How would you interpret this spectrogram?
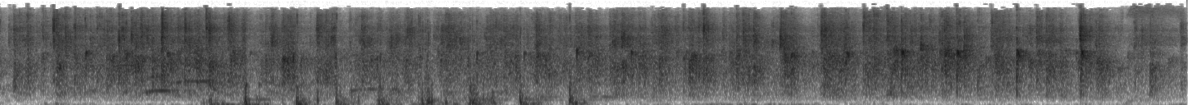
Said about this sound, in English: Round of applause for that man.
